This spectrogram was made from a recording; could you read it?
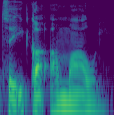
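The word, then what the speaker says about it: Te Ika-a-Māui: North Island, Te Ika a Maui.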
